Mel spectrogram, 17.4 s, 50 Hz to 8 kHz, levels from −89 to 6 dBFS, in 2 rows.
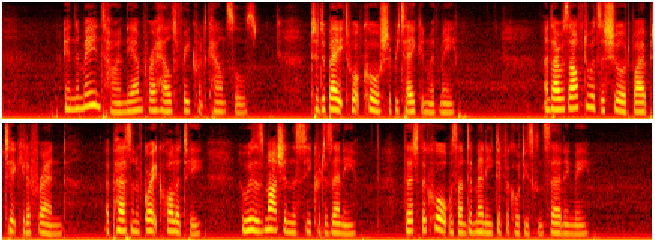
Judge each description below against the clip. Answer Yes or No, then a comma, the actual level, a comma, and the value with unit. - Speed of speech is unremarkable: Yes, average, 175 wpm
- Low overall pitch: No, high, 200 Hz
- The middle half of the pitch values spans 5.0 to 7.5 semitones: No, average, 3.7 semitones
